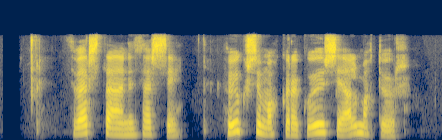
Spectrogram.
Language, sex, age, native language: Icelandic, female, 40-49, Icelandic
